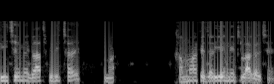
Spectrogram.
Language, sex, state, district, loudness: Maithili, male, Bihar, Samastipur, -22 LUFS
